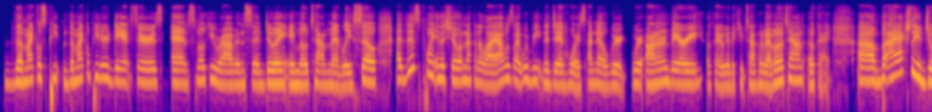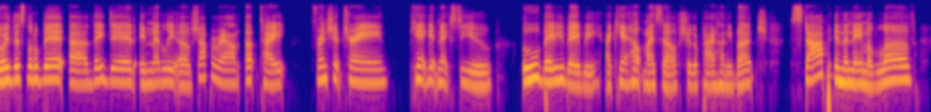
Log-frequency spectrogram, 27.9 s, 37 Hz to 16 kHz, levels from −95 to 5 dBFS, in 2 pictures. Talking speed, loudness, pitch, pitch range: 195 wpm, -19 LUFS, 185 Hz, 165-210 Hz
